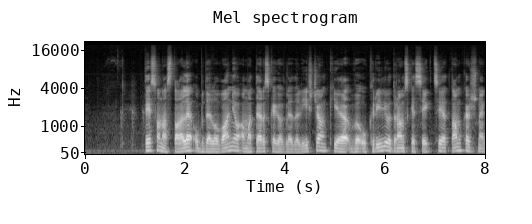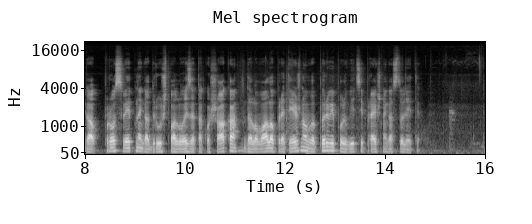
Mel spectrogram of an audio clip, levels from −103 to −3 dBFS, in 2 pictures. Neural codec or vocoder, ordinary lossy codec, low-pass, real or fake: none; none; 19.8 kHz; real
